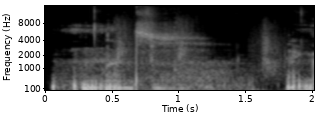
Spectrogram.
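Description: Blocks crunch and crumble as they are dug out.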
